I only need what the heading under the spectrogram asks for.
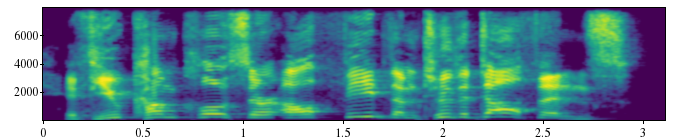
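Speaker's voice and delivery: high, shouted, yelling voice. Speaker recapping a movie scene where Woman X is cornered, retelling her shouted threat. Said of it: "as she shouts".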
